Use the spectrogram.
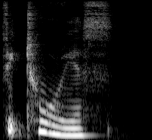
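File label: "victorious", British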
